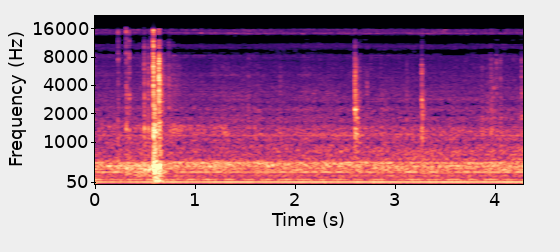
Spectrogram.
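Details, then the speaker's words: Frigidaire EFIC117-SS ice maker after repair attempt and bleach cleaning, set to large cubes: low steady hum, then sharp clatter of cubes dropping into bin and a lighter tap; normal ice harvest, cubes seem smaller than expected. "Oh, it's done. I don't think those are large ice cubes, but..."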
